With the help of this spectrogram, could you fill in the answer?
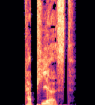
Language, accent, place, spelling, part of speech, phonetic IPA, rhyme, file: German, Germany, Berlin, kapierst, verb, [kaˈpiːɐ̯st], -iːɐ̯st, De-kapierst.ogg
- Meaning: second-person singular present of kapieren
